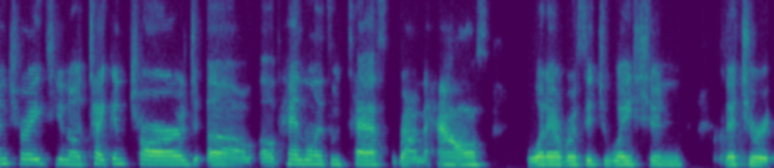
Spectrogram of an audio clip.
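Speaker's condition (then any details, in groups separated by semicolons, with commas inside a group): No condition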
